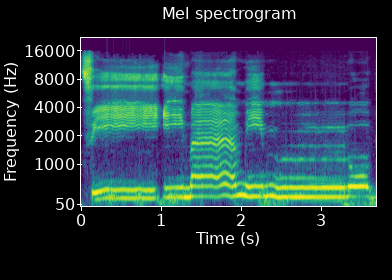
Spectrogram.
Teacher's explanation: মিম পেশ মু, বা ইয়া জের বি, নুন দুই জের নিন, মুবিনিন। বি এখানে তিন আলিফ টেনে নুনকে সাকিন করতে হবে, কারণ মধ্যে আরজি, মদের হরফের বামের হরফে ওয়াকফ হইলে মধ্যে আরজি তিন আলিফ টানিয়া পড়িতে হয়।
